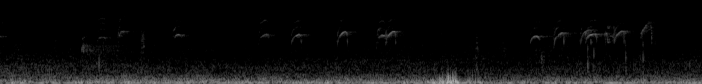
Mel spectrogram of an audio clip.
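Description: A small bird chirping in a series of short, quick calls, thickest near the end, over a steady low rumble. There is a brief low thump about four and a half seconds in.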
